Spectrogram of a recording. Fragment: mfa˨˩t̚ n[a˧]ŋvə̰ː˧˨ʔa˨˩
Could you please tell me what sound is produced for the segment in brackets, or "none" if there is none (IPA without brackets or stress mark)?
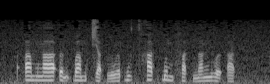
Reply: a˧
